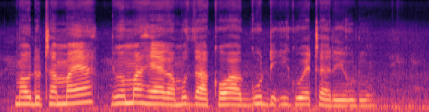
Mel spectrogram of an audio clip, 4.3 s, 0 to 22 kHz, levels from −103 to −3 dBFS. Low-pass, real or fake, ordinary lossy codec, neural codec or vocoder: none; fake; none; vocoder, 44.1 kHz, 128 mel bands, Pupu-Vocoder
